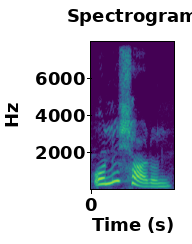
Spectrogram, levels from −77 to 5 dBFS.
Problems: constant background noise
